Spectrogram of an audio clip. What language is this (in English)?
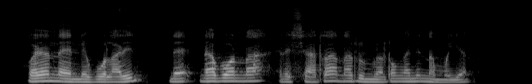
Masai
